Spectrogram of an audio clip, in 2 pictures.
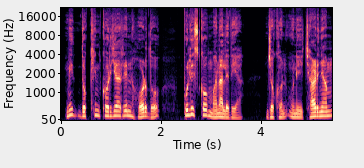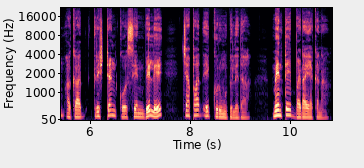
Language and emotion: Santali, neutral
